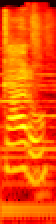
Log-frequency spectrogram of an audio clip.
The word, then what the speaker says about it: caro: Either we pronounce it like R, like as in car in English and carro in Spanish, or like R, as in tap D or T in English, and caro in Spanish.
